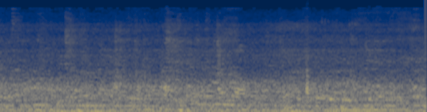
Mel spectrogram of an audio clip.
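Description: Indoor ice rink ambience: indistinct voices over a steady low rumble, with a few faint sharp clicks.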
